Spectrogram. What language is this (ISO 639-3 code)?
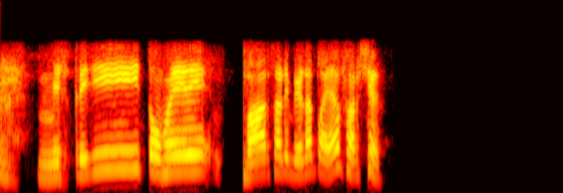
doi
